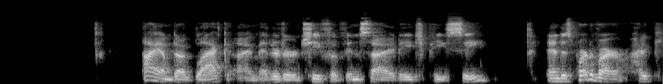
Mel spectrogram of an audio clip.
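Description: A middle-aged man speaks calmly into a microphone, as if on an online call.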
